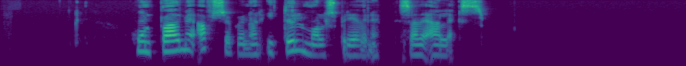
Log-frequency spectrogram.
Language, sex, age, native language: Icelandic, female, 20-29, Icelandic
